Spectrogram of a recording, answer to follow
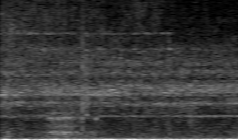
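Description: Low, steady rumble with a faint hiss: background noise on a handheld microphone, with no distinct sound standing out.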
